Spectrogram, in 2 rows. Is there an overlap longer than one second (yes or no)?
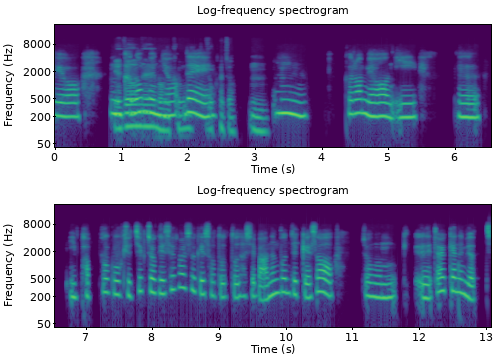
yes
